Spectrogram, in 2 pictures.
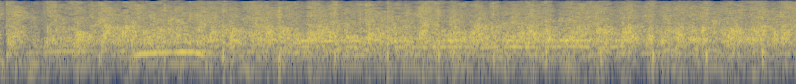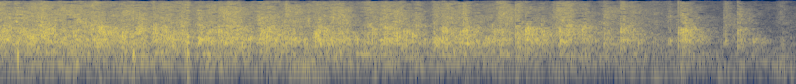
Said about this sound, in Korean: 점점점 몸이 많이 좋아지셔서 이제는 참 많은 활동을 하시니까 큰 박수 한번 부탁드리겠습니다.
